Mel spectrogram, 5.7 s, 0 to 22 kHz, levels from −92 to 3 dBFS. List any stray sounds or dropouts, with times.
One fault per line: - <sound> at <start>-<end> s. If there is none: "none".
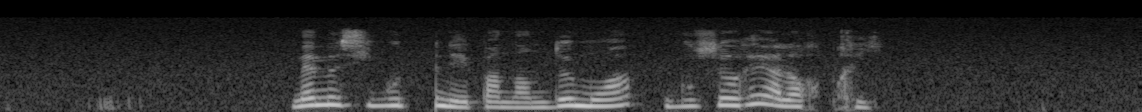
- dropout at 2.1-2.2 s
